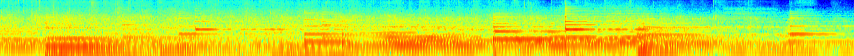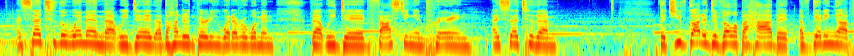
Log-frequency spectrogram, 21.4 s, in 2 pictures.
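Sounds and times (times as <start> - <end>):
audience clapping: 0.0 - 11.5
speech: 10.9 - 17.8, 18.9 - 21.3.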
